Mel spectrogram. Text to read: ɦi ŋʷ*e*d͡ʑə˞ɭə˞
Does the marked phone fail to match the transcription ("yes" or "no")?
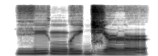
yes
